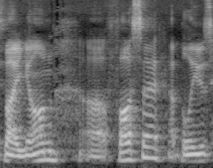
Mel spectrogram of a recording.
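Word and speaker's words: Jon Fosse: name and it's by yon uh fosse i believe is how you say his name or the norwegian accent in america we just say john fosse that's what his name looks like uh it's called the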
